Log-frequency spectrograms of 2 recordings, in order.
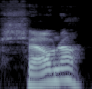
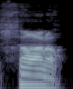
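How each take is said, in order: First: It is said in a Scandinavian-sounding way. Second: It is said in an ordinary, familiar way. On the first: "that sounds like you'd pronounce it if you were uh, like from Scandinavia somewhere" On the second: "I pronounce it sauna"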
